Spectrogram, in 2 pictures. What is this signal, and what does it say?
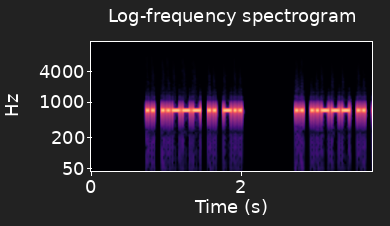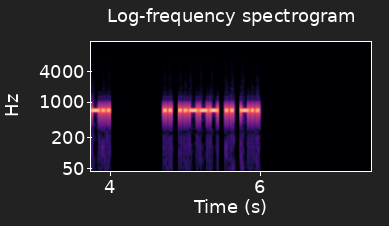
Morse code, heard as a keyed tone, about 34 wpm, 700 Hz. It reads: I2ID I2ID I2ID
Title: DXCC-100 Call Signs - 4 Characters - Repeated 3x - 35wpm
